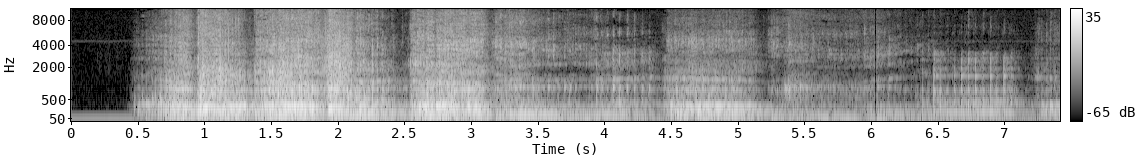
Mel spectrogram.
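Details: Lion roaring loudly after a brief silence, rough and moaning with deep rumbling, louder bursts early then fading into grunting, rasping roars toward the end.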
